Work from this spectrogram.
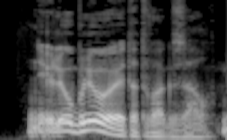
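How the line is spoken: Grumbling. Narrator (Russian): ворчал Стефан

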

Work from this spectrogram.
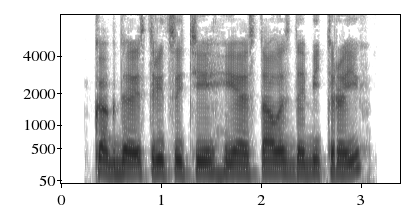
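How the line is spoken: Gloomy snort, leader. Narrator (Russian): мрачно хмыкнул предводитель нагов

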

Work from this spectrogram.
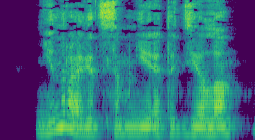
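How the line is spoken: Grim conclusion. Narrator (Russian): мрачно заключила я

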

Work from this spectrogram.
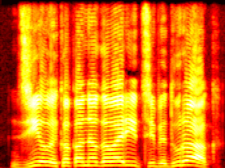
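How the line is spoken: Shout. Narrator (Russian): закричал сир Джорах

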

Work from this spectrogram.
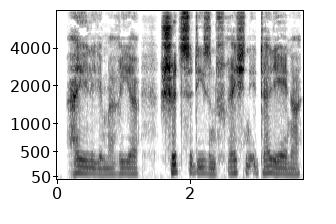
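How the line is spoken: Groaning. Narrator (German): stöhnte ich

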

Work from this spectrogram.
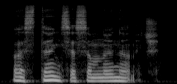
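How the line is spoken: Quiet plea. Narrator (Russian): тихо попросил он

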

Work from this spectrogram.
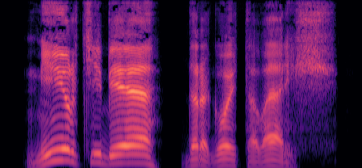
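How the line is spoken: Solemn. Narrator (Russian): произносит он торжественно

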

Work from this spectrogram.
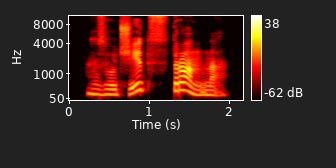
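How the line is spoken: Thoughtful drawl. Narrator (Russian): задумчиво протянул принц

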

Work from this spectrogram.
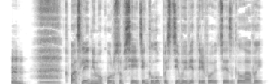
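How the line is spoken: Laughing. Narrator (Russian): рассмеялся Джет

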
